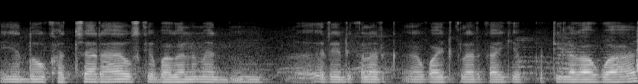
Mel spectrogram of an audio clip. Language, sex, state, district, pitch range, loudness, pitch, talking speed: Hindi, male, Chandigarh, Chandigarh, 115-120 Hz, -19 LUFS, 115 Hz, 170 wpm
